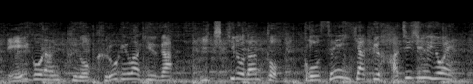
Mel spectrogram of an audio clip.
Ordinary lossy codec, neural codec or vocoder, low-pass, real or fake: none; codec, 16 kHz, 16 kbps, FreqCodec, smaller model; none; fake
